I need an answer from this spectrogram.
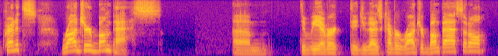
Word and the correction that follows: Bumpass: I know I'm saying his name wrong. – Yes, so Roger Bumpus is the voice of Squidward from SpongeBob SquarePants.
